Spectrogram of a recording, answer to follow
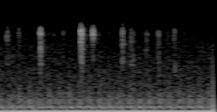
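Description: Typing on a computer keyboard: a quick run of about a dozen light key clicks as a word is entered, over a steady low hum.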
